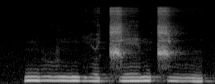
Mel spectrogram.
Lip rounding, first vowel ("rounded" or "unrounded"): rounded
